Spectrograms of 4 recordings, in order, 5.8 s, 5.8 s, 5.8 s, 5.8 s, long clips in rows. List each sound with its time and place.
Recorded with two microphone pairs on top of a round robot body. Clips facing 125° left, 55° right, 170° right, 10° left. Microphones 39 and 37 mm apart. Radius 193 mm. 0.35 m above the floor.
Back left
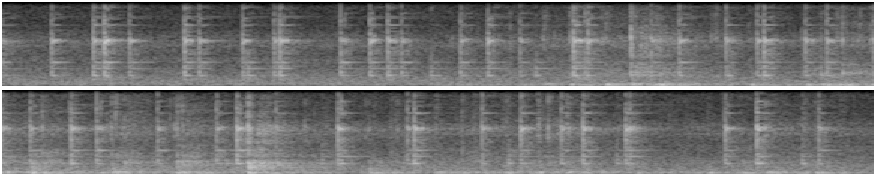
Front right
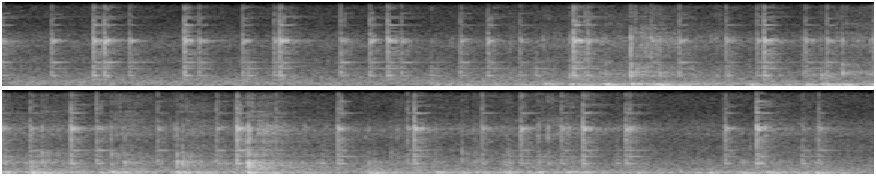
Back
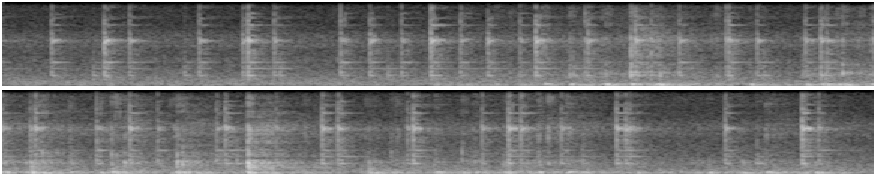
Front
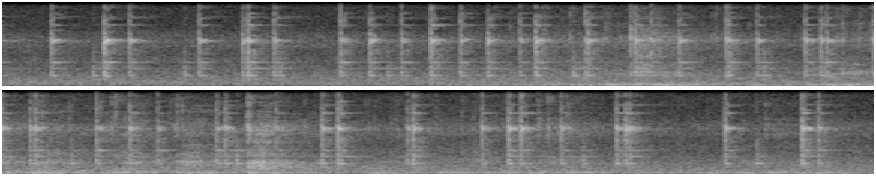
1.4 s typing on a keyboard: 120° right, 0.7 m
